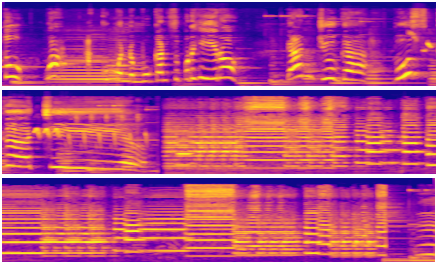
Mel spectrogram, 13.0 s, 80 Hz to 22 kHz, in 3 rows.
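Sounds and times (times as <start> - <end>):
upbeat music with brass lead: 6.0 - 12.7.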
